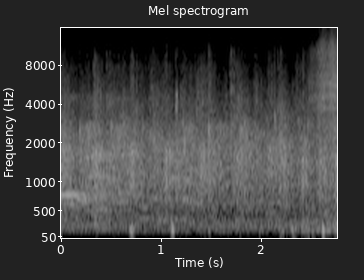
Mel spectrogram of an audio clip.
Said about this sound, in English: Clap your hands one more time unto the Lord in Jesus' name. Hallelujah. Thank you, Lord. Thank you, Lord. Clap them some more in the name of Jesus.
